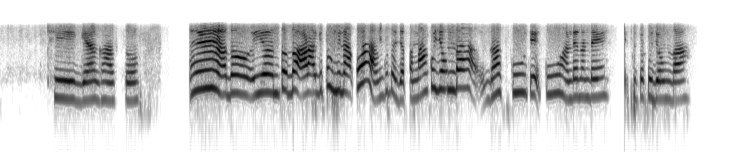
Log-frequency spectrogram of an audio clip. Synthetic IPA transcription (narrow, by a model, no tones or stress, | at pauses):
ʈʰik̚ɡɛjaɡʱast̪ɔ | ɦɛ̃ad̪ɔijɔɛnt̪ɔd̪ɔaɽaʔɡɛt̪ɔŋminaʔkɔauŋkud̪ɔd͡ʒat̪nakɔd͡ʒɔmd̪aɡʱaskut͡ʃɛʔ̚kuɦaɳɖɛnaɳɖɛt͡ʃɛʔ̚ˀkut͡ʃɛkud͡ʒɔmd̪a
